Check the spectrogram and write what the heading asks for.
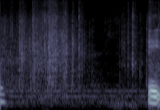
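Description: Small clear plastic bags of square diamond-painting drills crinkling as a strip of them is moved, for about a second before fading out.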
